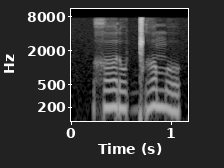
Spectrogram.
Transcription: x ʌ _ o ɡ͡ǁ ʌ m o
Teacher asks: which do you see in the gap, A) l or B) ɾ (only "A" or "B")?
B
